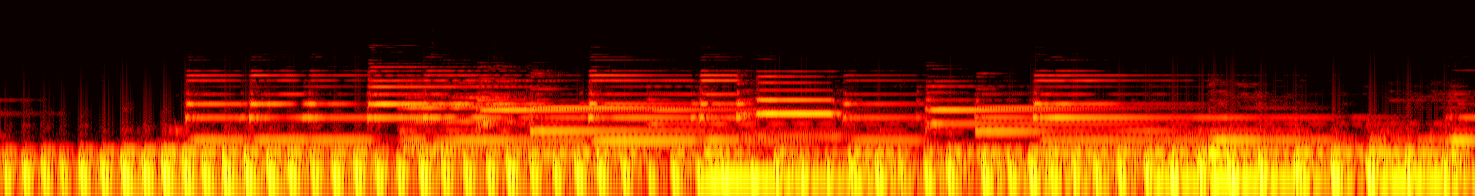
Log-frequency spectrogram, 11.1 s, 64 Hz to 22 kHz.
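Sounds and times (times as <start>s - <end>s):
electric guitars sustained notes: 0.0s - 11.0s
fast low pulse: 0.0s - 11.0s.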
